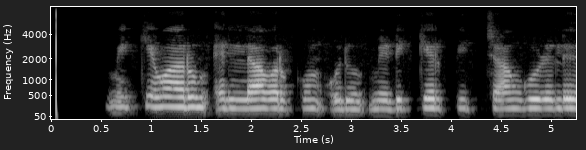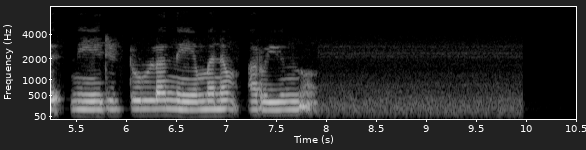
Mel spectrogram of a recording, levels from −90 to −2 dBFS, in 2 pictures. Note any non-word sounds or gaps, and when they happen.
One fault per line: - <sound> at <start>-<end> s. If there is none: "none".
none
